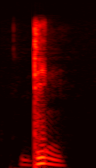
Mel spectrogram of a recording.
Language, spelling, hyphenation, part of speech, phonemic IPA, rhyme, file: Dutch, dien, dien, determiner / pronoun / verb, /din/, -in, Nl-dien.ogg
- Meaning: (determiner) inflection of die: 1. masculine accusative/dative singular 2. neuter dative singular 3. dative plural; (verb) inflection of dienen: first-person singular present indicative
